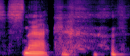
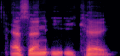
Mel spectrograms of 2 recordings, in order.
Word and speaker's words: Sneek: Is that why you pronounce snake as snack or snack, as I was saying it, when it's far closer to snake, SNEEK?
